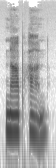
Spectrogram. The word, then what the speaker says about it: Nabhan: Nabhan is spelled N-A-B like bird, H like horse, A-N, Nabhan.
